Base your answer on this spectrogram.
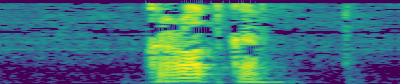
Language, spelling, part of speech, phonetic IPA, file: Russian, кротко, adverb / adjective, [ˈkrotkə], Ru-кротко.ogg
- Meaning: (adverb) gently, meekly; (adjective) short neuter singular of кро́ткий (krótkij)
